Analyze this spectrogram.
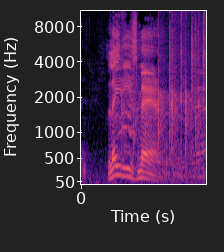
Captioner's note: clapping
